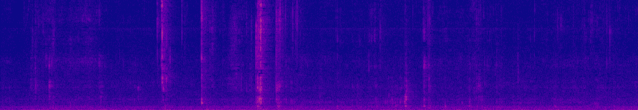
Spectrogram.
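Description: Close-up chewing and mouth sounds of a person eating baked instant noodles with cheese and sausage, with a few short sharp clicks and smacks, the loudest about two and a half seconds in.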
